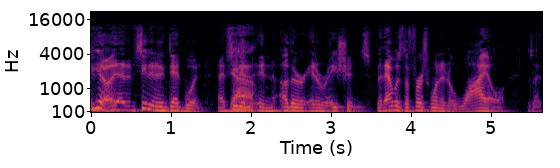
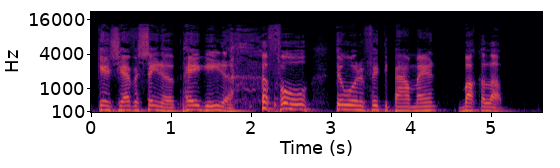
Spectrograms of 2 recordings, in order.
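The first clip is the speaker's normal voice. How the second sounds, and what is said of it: Unclear put-on accent, slipping. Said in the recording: “I'm not exactly sure what accent that was. ... I lost it halfway through. And that's assuming I had a tenuous grasp on it at best.”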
